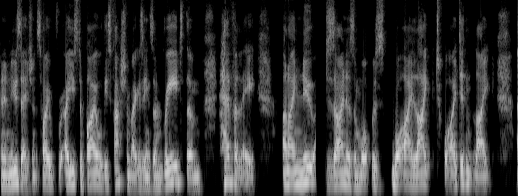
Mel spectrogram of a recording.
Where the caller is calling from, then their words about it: South West England, United Kingdom; I am currently in Wiltshire at the moment. I was in London yesterday. I have split my life between multiple different places.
